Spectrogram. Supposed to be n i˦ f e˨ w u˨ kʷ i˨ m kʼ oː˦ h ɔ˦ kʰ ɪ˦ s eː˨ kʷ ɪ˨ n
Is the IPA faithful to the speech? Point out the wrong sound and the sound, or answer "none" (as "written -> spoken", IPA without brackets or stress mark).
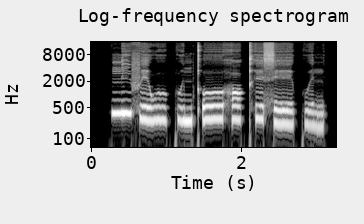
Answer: none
